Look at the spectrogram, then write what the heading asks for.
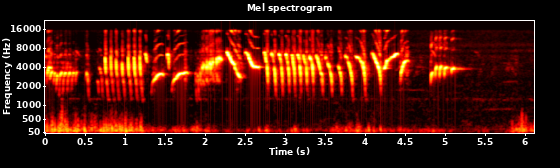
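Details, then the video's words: Young canary performing ngeriwik chatter as lure song for juveniles learning to sing: quick rolled trills, then a long run of rising and falling whistled notes, with low background rumble early and late. "Pancingan Kenari Paud Cepat Bunyi || Cocok Untuk Kenari Paud Belajar Bunyi Ngeriwik"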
